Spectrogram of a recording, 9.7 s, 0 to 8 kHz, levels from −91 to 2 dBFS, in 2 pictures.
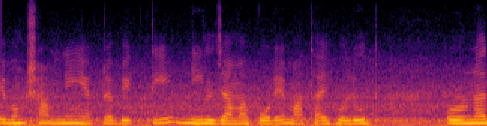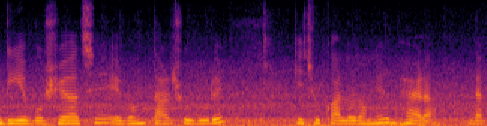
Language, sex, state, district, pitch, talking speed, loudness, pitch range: Bengali, female, West Bengal, Jhargram, 210 Hz, 135 wpm, -21 LUFS, 200-220 Hz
